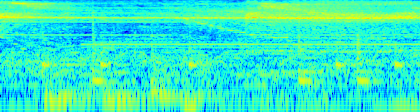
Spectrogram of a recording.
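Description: Experimental electronic drone and noise music: sustained high, squealing synthesizer tones over a low throbbing drone. A steady mid-pitched tone enters about a second in.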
